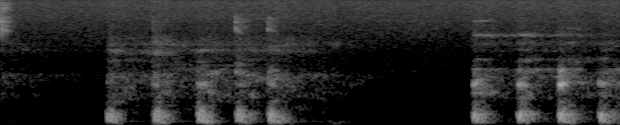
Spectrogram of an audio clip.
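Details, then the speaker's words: Wood bowl still on the lathe chuck, tap-tested: five dull taps, a pause, then four more, all dead thuds with no ring; the bowl wall is still too thick. "Still a little bit of a thud. I'm not quite getting a singing sound. Maybe if it was off the chuck, I might get a little better sound. But I think we're a little fat right here, but we're getting down here."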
